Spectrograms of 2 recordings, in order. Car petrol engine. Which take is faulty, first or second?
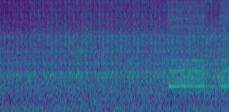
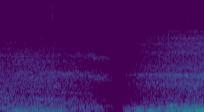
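first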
